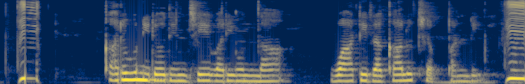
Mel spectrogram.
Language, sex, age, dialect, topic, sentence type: Telugu, female, 18-24, Southern, agriculture, question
